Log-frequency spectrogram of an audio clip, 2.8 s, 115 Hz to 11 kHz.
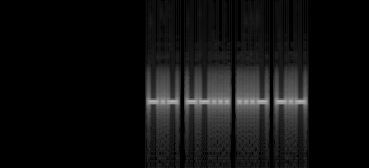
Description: Morse code, heard as a keyed tone, about 49 wpm, 700 Hz. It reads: K7VK
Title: NA SOTA Chaser Callsigns 50wpm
